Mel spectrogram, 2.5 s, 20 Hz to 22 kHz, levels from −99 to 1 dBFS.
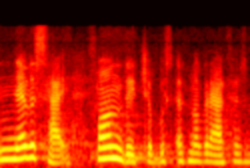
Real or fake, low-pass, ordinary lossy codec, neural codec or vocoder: real; 10.8 kHz; Opus, 16 kbps; none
